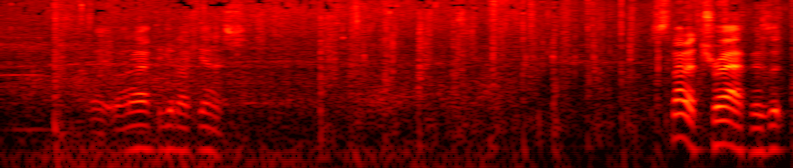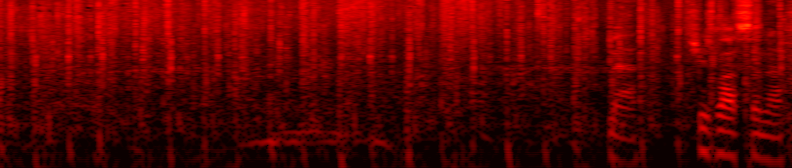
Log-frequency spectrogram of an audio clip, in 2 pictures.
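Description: Footsteps run quickly over stone steps and leaves.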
